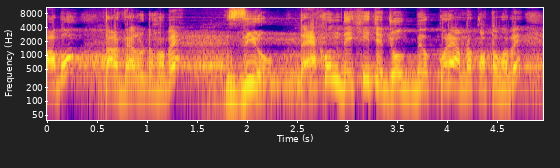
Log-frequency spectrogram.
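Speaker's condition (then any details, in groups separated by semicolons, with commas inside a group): No condition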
